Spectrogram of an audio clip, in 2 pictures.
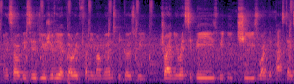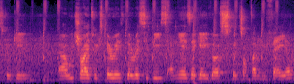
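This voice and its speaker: Man at a medium pitch, fairly quick, monotone and flat, with big swings in loudness, over noticeable background noise. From France. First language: French. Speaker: farm volunteer. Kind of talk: interview. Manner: halting.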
